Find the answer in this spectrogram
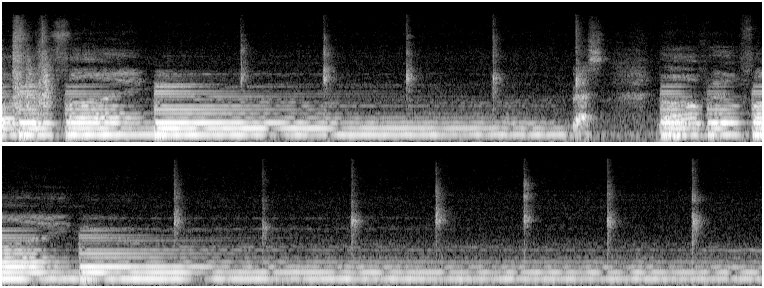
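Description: Electronic keyboard playing long sustained chords under a man's voice singing a slow held choral tenor line. The chords change a few times near the start and again a few seconds later, then hold. A steady click sounds about once a second throughout.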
